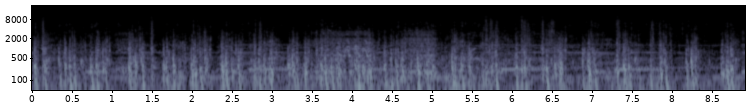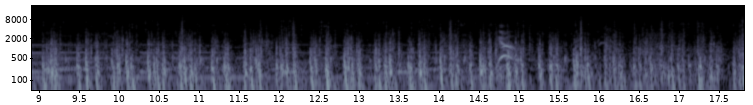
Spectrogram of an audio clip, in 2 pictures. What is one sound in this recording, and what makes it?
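A galloping horse's hooves pound quickly and steadily on the ground.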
